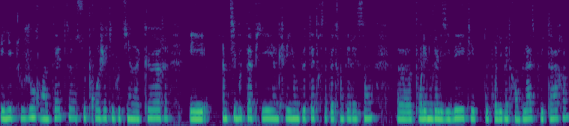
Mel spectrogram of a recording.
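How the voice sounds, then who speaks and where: A woman speaks fairly slowly at a medium pitch. Her tone is dark and mellow, and somewhat breathy. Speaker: tarot card reader. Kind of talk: tarot reading monologue. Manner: hesitant with many fillers.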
